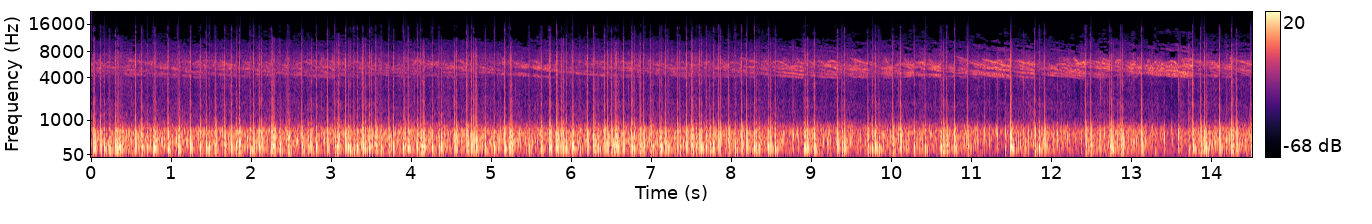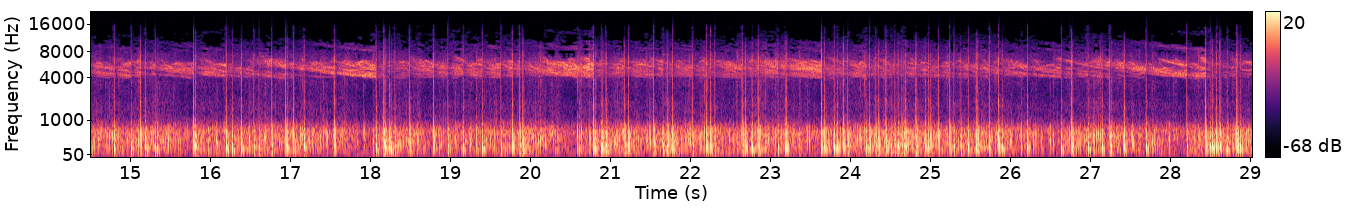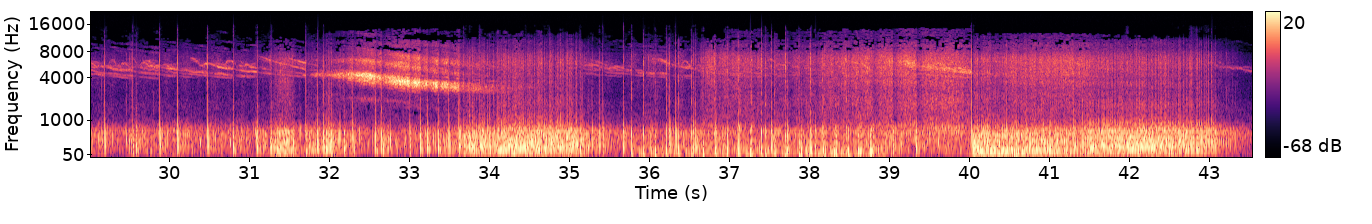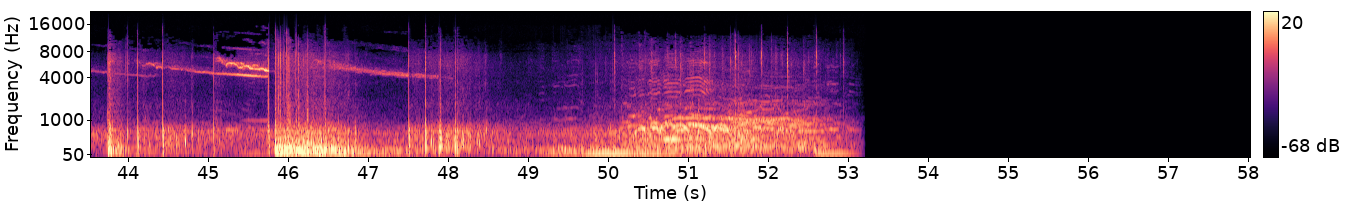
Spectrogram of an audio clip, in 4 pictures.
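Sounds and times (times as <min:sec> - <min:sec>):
whistling fireworks shells: 0:00.0 - 0:48.4
fireworks bursting and crackling: 0:00.0 - 0:53.2.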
